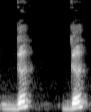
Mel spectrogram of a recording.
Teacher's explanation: udara terhalang oleh posisi lidah yang terangkat dalam hal ge ge udara terhalang oleh bagian belakang lidah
